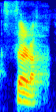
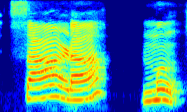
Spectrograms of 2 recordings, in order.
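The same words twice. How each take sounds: First: Said in the usual way. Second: सड़म dragged out very slowly as a test; wrong word tried slowly. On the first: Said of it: "सड़क होता है". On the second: Shown as a demonstration. Teacher sounding out a wrong guess for the children, very slowly. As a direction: stretch सड़म out, testing whether it fits. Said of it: "सड़म नहीं होता".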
